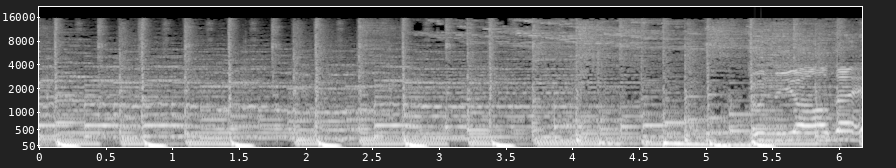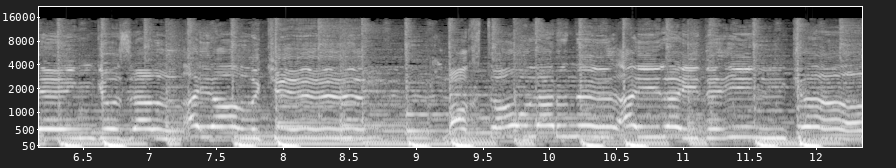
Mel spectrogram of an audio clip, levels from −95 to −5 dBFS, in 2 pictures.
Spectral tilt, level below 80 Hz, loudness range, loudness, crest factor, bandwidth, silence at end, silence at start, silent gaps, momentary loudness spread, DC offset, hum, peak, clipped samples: -5 dB/octave; -16 dBFS; 3 LU; -14 LUFS; 12 dB; 16 kHz; 0 s; 0 s; none; 6 LU; under 0.1%; none; 0 dBFS; under 0.1%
